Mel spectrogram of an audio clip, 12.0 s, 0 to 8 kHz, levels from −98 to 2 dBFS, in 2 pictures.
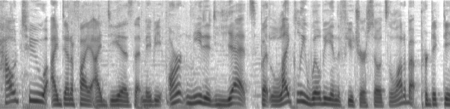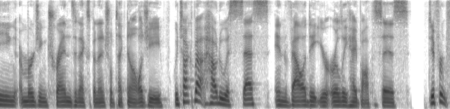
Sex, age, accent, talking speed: male, 20-39, American, 195 wpm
